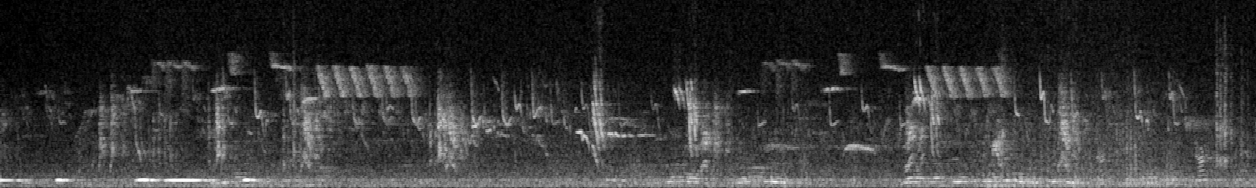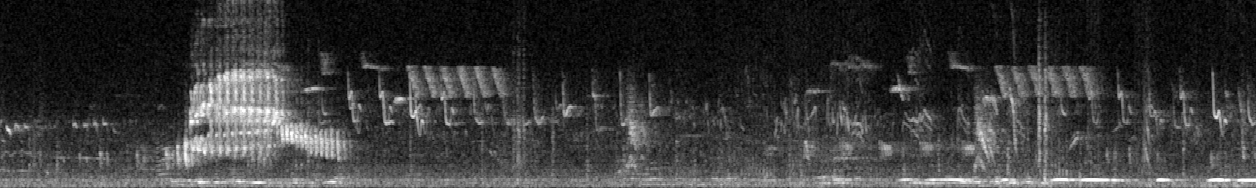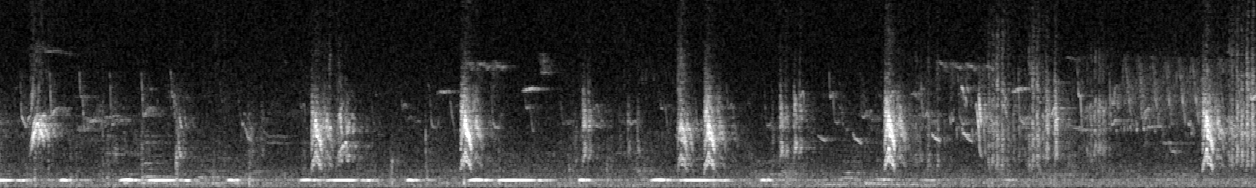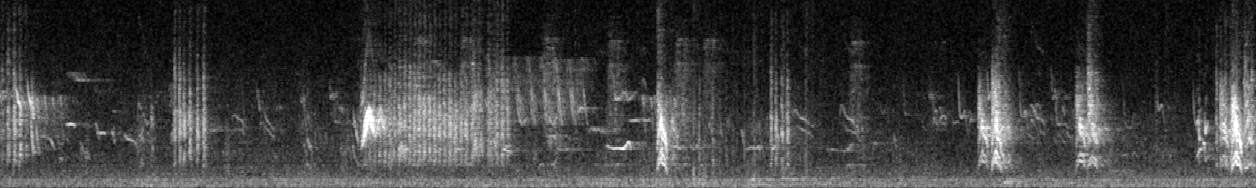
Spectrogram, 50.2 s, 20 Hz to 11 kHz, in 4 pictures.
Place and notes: Chemin des Ronferons, Merville-Franceville-Plage, France - Birds during the pandemic
From the window, birds during the covid-19 pandemic, Zoom H6 & Rode NTG4+
France métropolitaine, France, 20 April 2020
